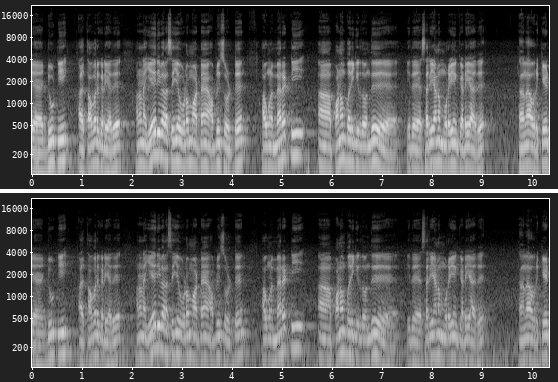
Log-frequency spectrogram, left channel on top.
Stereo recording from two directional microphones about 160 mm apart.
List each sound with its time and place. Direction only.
0.0 s a man's voice: 40° left (ahead or behind)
